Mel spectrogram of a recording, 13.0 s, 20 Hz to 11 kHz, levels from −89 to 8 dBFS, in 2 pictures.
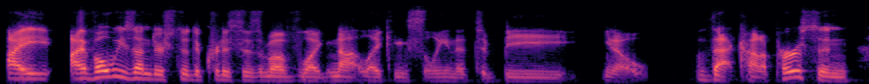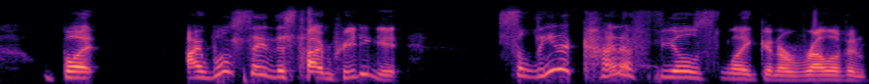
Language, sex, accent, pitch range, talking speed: English, male, American, 120-200 Hz, 155 wpm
